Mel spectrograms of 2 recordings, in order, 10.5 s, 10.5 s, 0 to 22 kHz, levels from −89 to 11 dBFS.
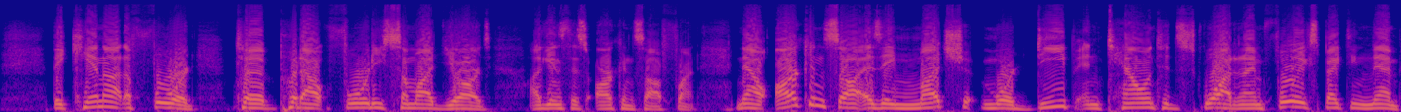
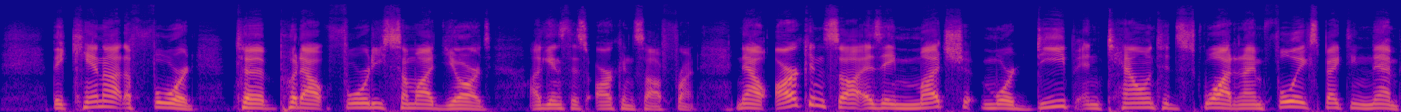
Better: second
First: distortion; heavy; 13% of the sound clipped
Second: none

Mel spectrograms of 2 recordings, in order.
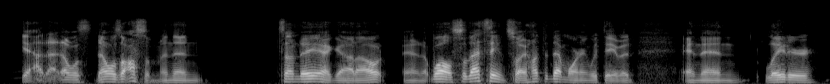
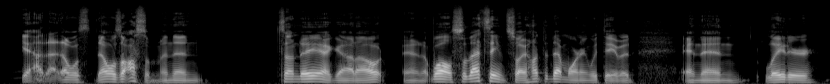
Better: second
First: garbled, watery; slightly; nothing above 8 kHz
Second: none

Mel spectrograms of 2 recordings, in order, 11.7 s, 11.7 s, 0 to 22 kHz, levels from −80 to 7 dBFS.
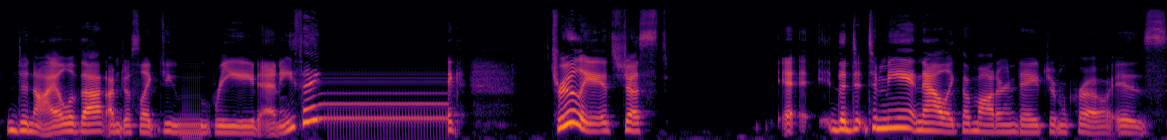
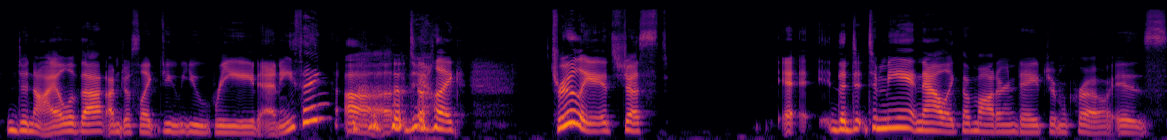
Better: second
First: audio freezing; at 2 s and at 3.5 s for 1 s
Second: none

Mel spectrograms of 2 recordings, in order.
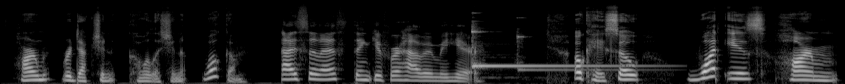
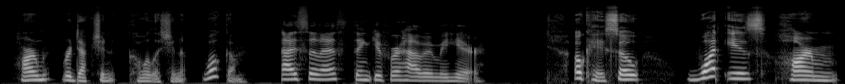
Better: second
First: doorbell; noticeable; from 4.5 to 6 s; peak 2 dB below the speech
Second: none

